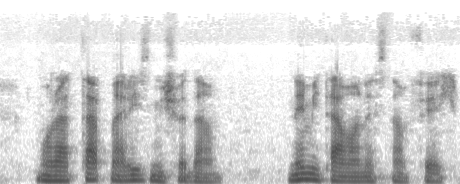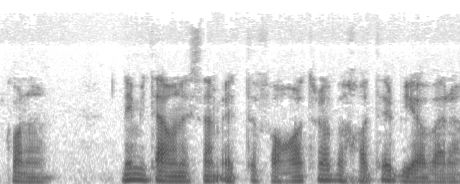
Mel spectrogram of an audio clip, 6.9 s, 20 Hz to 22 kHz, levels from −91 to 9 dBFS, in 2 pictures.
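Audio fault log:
0.26–6.59 s, clock slip clicks: faint ticks recur at a steady interval of roughly 0.4 s, around fifteen in all. Each is a single-sample jump, likely from two unsynchronised clocks drifting about 50 ppm apart. The regular spacing and tiny size distinguish them from random buffer dropouts.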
